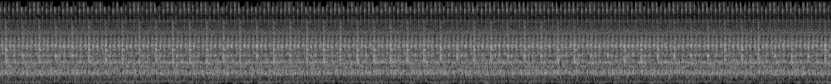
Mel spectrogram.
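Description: Cold-start idle with a fast, sharp metallic ticking riding over the engine, about three per second and fairly regular; knock from inside.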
